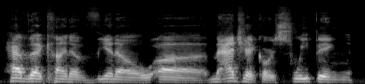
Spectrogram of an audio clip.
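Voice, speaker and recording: A man's voice: mid-range voice, measured pace, no echo. Enthusiastic male podcast host, dry sound. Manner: enthusiastic, chatty, lots of restarts. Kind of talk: casual interview conversation.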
